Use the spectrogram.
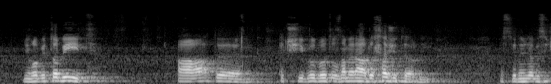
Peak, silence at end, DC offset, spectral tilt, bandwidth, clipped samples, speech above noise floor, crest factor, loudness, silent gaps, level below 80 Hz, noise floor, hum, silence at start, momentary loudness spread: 0 dBFS; 0 s; under 0.1%; -8.5 dB/octave; 10.5 kHz; under 0.1%; 29 dB; 16 dB; -15 LUFS; none; -54 dBFS; -44 dBFS; none; 0.25 s; 17 LU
